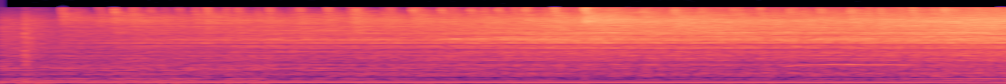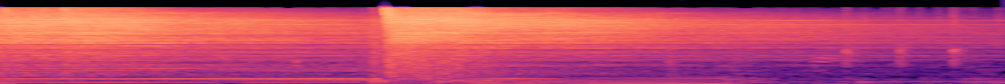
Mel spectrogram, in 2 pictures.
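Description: Live heavy rock band (drum kit, electric guitars and bass) holding a long final chord under a wash of cymbals. One loud hit comes about seven seconds in, then the chord rings out and fades as the song ends.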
